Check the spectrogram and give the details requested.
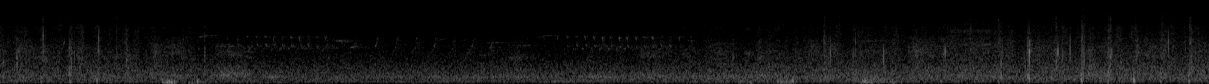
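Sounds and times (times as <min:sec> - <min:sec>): footsteps on dirt trail: 0:00.0 - 0:02.1, 0:06.5 - 0:12.0
birds singing: 0:01.8 - 0:10.2.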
